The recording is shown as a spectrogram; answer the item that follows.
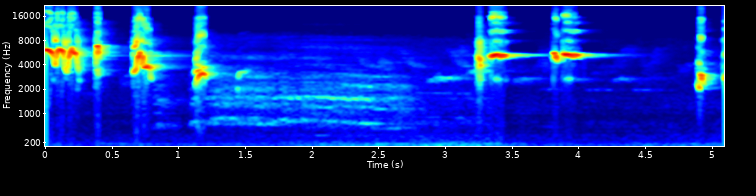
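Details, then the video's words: Morning song of an Orange-headed thrush from North Bali, meant to set other birds singing. Fast high chirps and a dropping whistle give way to a soft murmured stretch, then sustained thin whistles and a final chip. "Saatnya Buat ANIS MERAH NGEPLONG Gacor dirumah. Pancing dengan suara burung ini baik pagi hari."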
